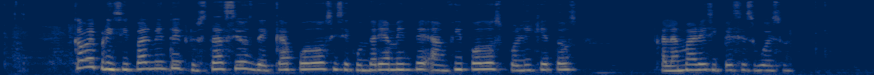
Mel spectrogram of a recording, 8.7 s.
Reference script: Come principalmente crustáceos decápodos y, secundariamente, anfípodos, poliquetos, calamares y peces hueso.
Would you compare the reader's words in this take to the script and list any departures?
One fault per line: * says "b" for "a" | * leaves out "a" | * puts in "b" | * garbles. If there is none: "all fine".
all fine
